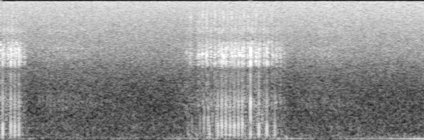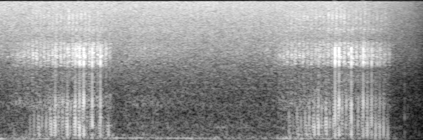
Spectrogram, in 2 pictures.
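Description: A Norwegian Forest Cat purrs with a snoring rasp, swelling with each slow breath.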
